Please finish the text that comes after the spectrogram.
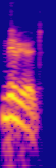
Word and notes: myriad: Indian

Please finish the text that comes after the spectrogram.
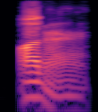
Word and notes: honor: American English

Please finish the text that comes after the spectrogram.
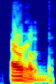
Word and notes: Arab: American English

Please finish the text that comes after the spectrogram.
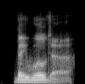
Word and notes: bewilder: British English

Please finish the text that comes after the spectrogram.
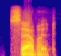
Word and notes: savate: American English

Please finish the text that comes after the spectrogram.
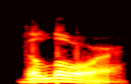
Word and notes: velour: American English

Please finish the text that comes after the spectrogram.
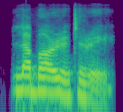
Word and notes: laboratory: Indian

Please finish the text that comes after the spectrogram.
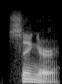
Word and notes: singer: American English

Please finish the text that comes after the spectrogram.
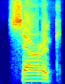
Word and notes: serac: American English

